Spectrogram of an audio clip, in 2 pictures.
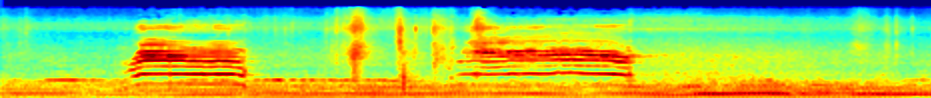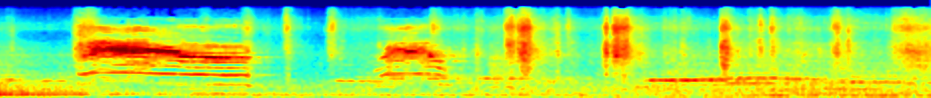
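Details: Domestic cat named Cimoi giving birth to kittens, meowing in four loud harmonic calls roughly every three seconds, each rising then falling, over a low steady hum and soft clicks.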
